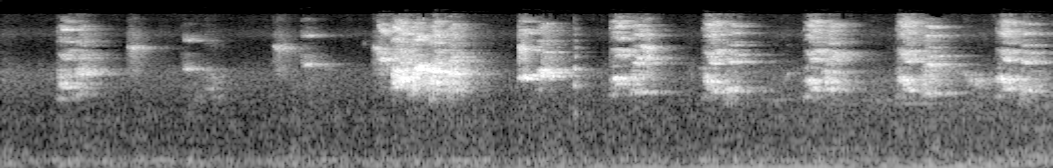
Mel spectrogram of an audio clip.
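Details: Lovebird in breeding condition giving a series of short, shrill, squeaky chirps in separate bursts about twice a second, against a steady low hum.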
